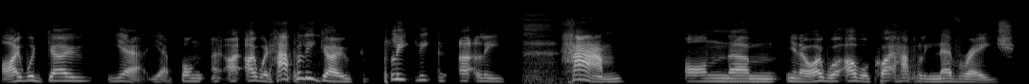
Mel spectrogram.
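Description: Male gaming podcast talker: forceful, gravelly, emphatic, repeats for stress, dry sound. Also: on the high side, animated, normal speed, dry recording. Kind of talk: opinionated casual discussion of a mobile game.

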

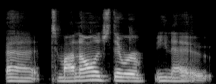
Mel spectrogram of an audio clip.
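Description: Guest storyteller: man, 40s, gravelly fry, frank and earnest, chatty. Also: a little high, fairly even intonation, moderate pace. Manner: frank, earnest, quotes own past thoughts. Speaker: podcast guest. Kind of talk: conversational storytelling.

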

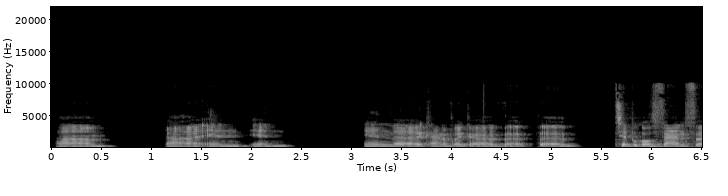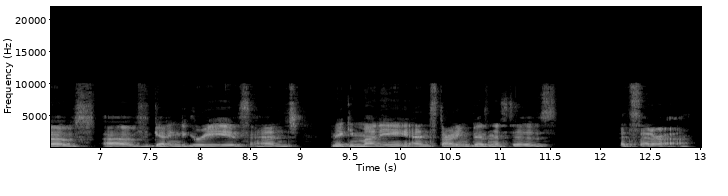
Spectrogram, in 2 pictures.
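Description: Halting, low-voiced male filmmaker guest. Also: level tone, fairly bright tone, low-quality recording. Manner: halting, thoughtful, frequent restarts. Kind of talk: interview conversation.

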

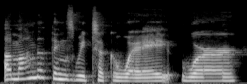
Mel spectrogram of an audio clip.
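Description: A woman's voice: on the low side, expressive, unhurried. A woman in her forties, first language Hokkien, a physician scientist and co-founder giving thoughtful, searching interview answers with small restarts. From born in Malaysia, raised in the US.

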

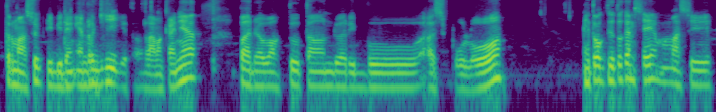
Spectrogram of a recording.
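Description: A man's voice: mid-range voice, fairly quick, dry recording. A young man from Indonesia, a guest in an interview, explaining at length with many fillers and restarts. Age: young adult. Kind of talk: casual interview talk.

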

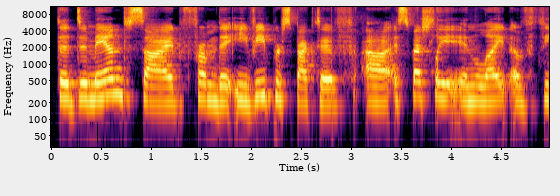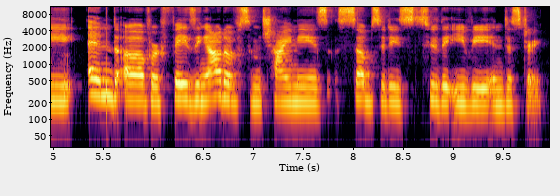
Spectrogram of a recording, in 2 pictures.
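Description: A woman's voice: mid-range voice, fairly even intonation, a little slow, few pauses. A woman co-hosting a podcast in a conversational, analytical style, thinking aloud as she goes. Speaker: podcast co-host.

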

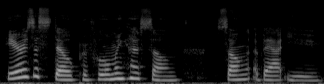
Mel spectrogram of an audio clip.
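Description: A woman's voice: mid-range voice, expressive, moderate pace, darkish tone, clean tone, faint music behind. A teenage girl presenting as a student podcast host.

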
